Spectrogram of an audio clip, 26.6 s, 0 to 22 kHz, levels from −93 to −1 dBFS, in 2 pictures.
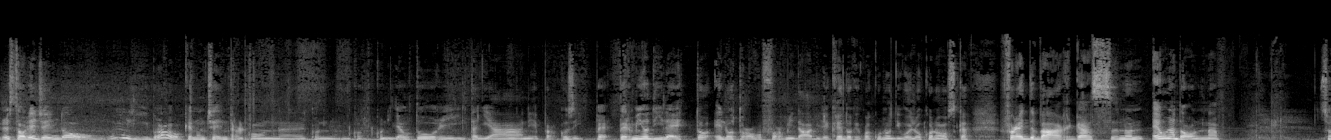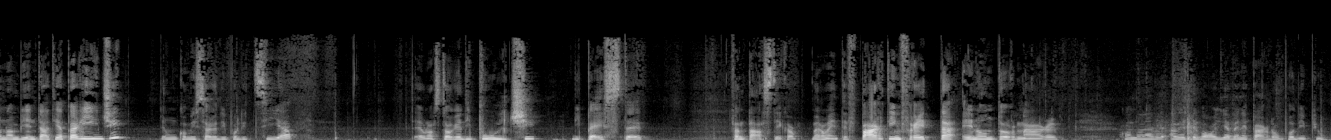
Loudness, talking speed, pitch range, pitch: -26 LUFS, 160 wpm, 165-215 Hz, 190 Hz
